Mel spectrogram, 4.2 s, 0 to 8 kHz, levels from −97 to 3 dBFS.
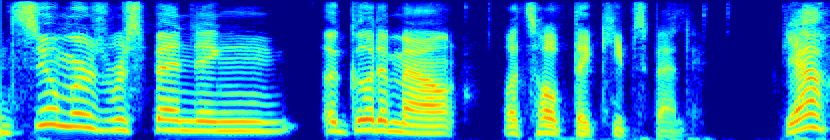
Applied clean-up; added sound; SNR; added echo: neural mask model Resemble Enhance denoiser.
